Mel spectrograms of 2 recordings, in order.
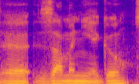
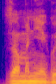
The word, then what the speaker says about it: Zamaniego: But my Instagram is Zamaniego Studio. Zamaniego is my last name.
